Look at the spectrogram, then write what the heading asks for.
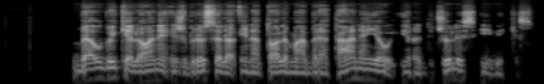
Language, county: Lithuanian, Alytus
